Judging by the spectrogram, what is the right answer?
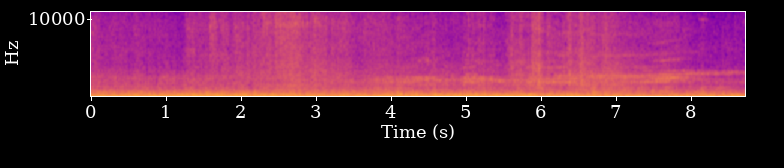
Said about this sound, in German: Da ist der Zug.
